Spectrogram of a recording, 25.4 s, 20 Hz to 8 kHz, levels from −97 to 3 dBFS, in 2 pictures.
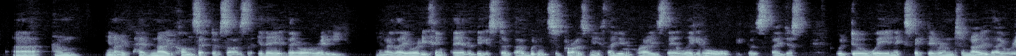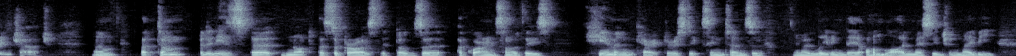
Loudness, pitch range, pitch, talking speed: -20 LUFS, 80-100 Hz, 85 Hz, 180 wpm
